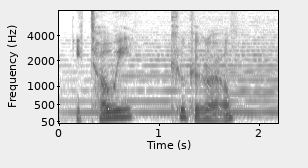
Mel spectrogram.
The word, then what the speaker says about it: Itoi Kukuro: itself too much but the syllables each one is said with the same emphasis itoi kukuro I did it again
